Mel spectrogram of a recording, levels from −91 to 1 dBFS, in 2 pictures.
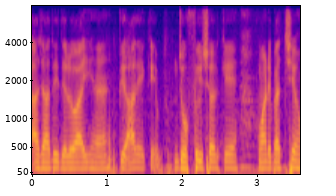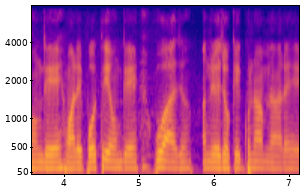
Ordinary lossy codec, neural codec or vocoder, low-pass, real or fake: none; codec, 16 kHz in and 24 kHz out, 1 kbps, XY-Tokenizer; 7.2 kHz; fake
